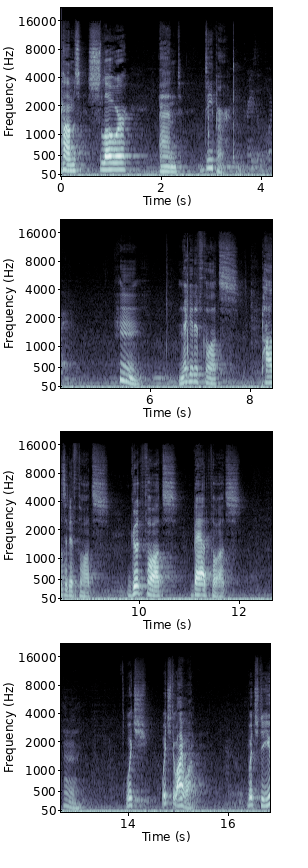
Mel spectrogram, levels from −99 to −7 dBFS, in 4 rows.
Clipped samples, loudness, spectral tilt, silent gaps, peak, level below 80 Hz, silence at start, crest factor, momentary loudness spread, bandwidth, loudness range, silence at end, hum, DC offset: under 0.1%; -27 LUFS; -6 dB/octave; none; -6 dBFS; -44 dBFS; 0 s; 22 dB; 25 LU; 13.5 kHz; 10 LU; 0 s; none; under 0.1%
